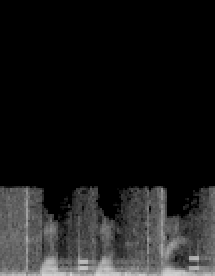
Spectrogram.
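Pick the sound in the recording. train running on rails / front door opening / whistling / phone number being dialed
phone number being dialed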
